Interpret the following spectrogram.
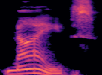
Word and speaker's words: knives: 1 knife, 2 knives. The F changes to a V sound. V, v. Knives. 1 wolf and 2 wolves.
